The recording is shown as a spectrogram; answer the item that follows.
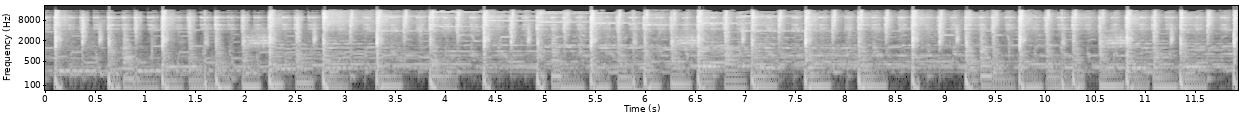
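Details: Upbeat disco-funk music with a driving steady beat, bass and bright percussion throughout, no animal sounds.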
